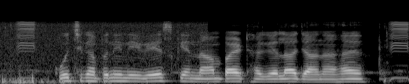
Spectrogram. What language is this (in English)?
Magahi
